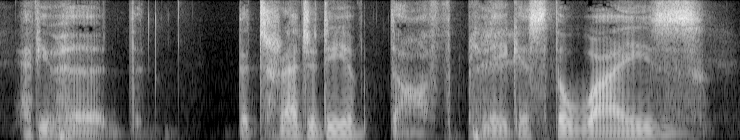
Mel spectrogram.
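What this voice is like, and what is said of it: Darth Sidious character impression. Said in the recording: “my Darth Sidious impression”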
